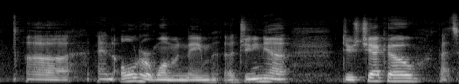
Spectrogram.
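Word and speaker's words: Duszejko: The main character of the novel, an older woman named Eugenia Duszczyko, that's how I'm pronouncing her name.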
